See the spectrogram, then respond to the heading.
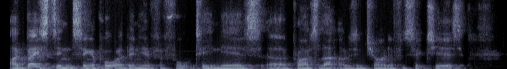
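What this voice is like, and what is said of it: British accent. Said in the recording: “before that in the UK, I imagine, from the accent”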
